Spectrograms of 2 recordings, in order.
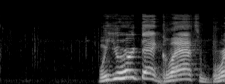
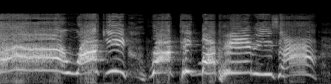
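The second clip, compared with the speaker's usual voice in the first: much higher, louder fangirl shriek; screaming fan; 7 dB louder, slower than usual. Retold or imitated. Crowd fan screaming at the Rock for attention, shrieking. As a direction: squeal for the Rock. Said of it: "Everyone's like".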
